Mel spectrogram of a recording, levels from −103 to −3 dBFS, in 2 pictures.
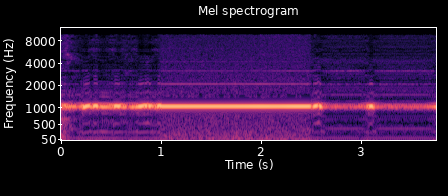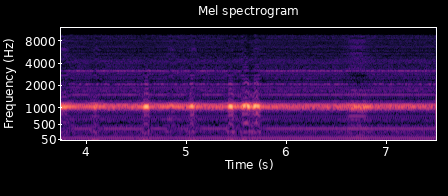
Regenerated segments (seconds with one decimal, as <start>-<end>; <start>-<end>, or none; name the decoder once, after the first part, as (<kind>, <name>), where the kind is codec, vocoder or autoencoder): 0.0-1.0 (codec, SNAC); 2.5-7.5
